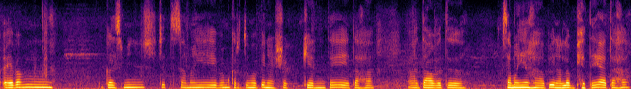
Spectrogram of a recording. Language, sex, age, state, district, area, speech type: Sanskrit, female, 18-30, Karnataka, Uttara Kannada, rural, spontaneous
